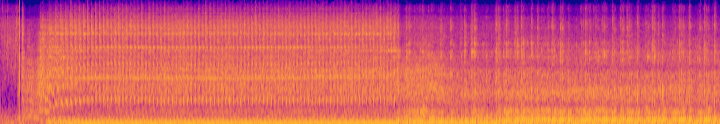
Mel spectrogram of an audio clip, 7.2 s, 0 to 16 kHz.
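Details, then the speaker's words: 2000-model three-cylinder outboard, a dealer trade-in with 130 psi compression on all cylinders and good spark. It catches quickly after a brief crank and settles into a smooth, even idle with no knocks or misses, pumping good water. "sounds really good oh yeah nothing wrong with it puffing good water too"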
